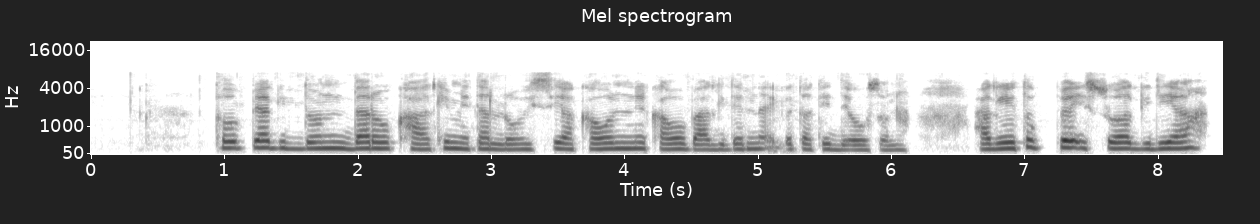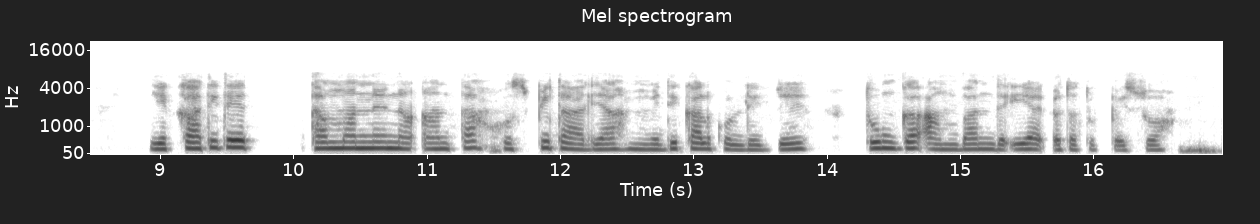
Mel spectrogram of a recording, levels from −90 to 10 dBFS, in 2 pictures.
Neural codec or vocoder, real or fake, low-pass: codec, 24 kHz, 6 kbps, HILCodec; fake; 7.2 kHz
